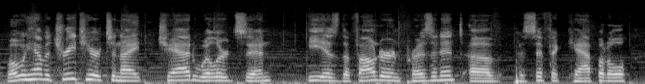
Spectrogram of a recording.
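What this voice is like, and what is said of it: North Dakota accent. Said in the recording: “I'm near Fargo, North Dakota ... you might even hear it in my accent”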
